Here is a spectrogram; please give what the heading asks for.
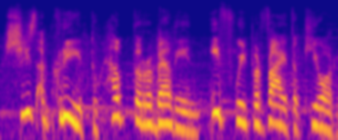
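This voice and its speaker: An actress playing a stern, commanding goddess-like mentor in a video game, measured and disdainful. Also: female voice, mid-range voice, animated, close to an everyday voice. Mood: solemn, instructing. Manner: imperious, measured, solemn. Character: stern, commanding divine female mentor, coolly disdainful of feelings. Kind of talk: video game cutscene acting.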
